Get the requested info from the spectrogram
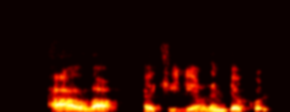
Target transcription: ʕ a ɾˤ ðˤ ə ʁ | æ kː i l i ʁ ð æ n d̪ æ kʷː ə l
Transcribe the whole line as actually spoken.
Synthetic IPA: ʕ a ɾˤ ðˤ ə ʁ | æ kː i l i ʁ ð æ m d̪ æ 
